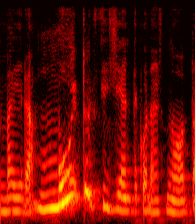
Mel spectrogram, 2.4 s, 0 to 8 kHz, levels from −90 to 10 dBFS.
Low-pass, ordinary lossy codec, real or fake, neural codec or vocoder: 7.2 kHz; none; fake; codec, 44.1 kHz, 2.6 kbps, SNAC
